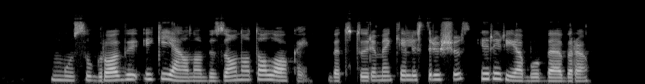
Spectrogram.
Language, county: Lithuanian, Marijampolė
